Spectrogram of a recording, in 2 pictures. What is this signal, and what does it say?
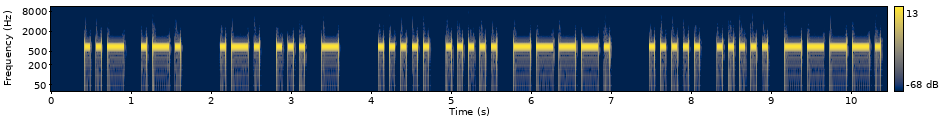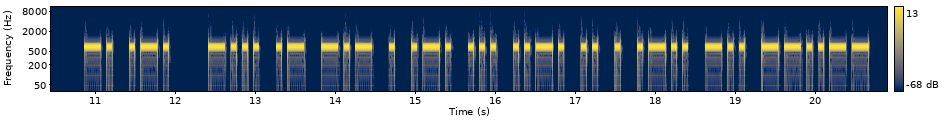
Morse code, heard as a keyed tone, about 17 wpm, 700 Hz. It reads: UR RST 559 559 NR BAKERSFIELD,
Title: Practice QSO - Exchange 1 - Beginning - 17wpm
